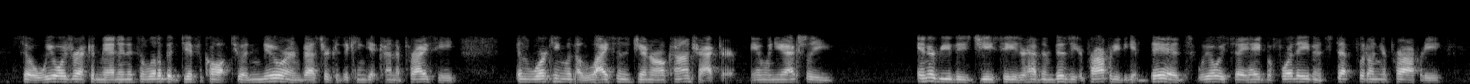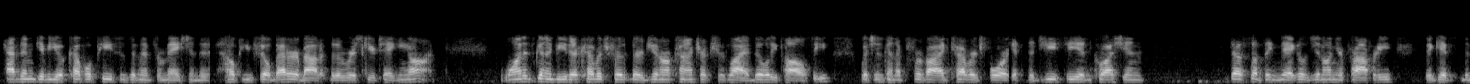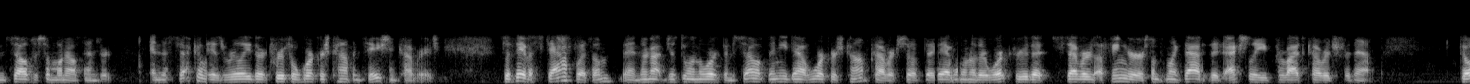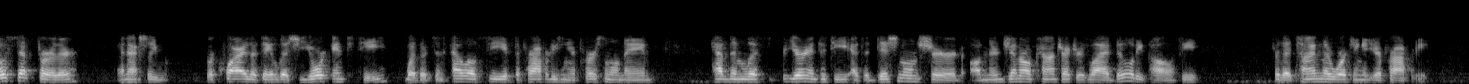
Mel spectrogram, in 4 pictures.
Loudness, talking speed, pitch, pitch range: -21 LUFS, 220 wpm, 120 Hz, 110-125 Hz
